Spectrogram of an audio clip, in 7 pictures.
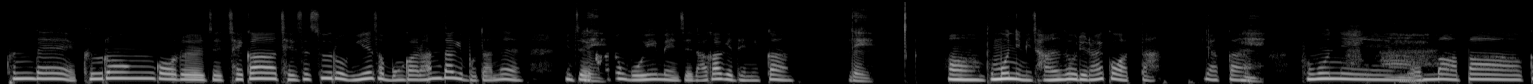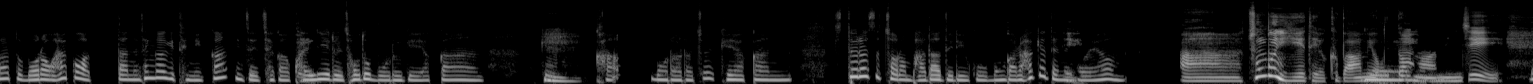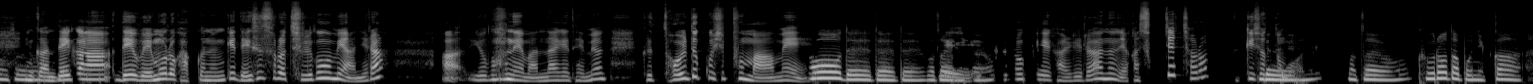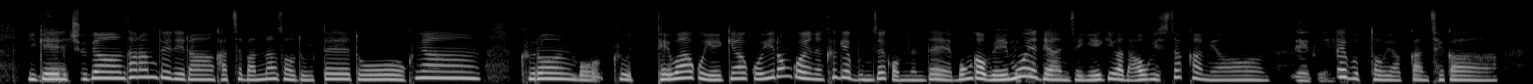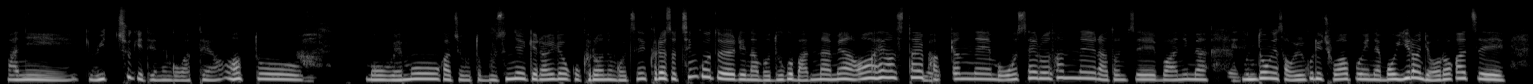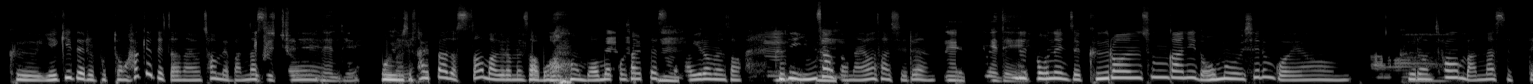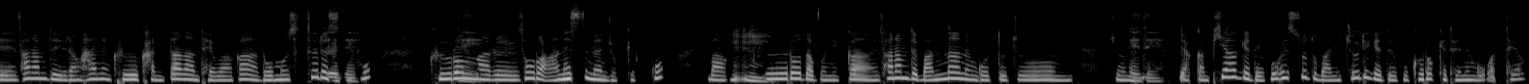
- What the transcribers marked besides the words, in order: lip smack; other background noise; laughing while speaking: "뭐"; tapping
- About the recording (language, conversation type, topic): Korean, advice, 가족에게 반복적으로 비난받아 자존감이 떨어졌을 때 어떻게 대처하면 좋을까요?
